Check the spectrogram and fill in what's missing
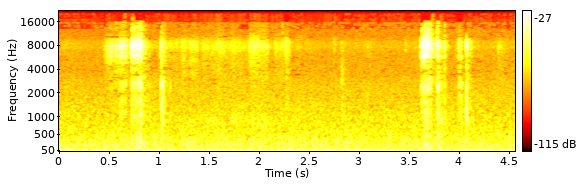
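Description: Two crisp scissor snips sound close by as the corners of fabric are cut for a hanging car decoration, with a faint quiet background between the cuts.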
